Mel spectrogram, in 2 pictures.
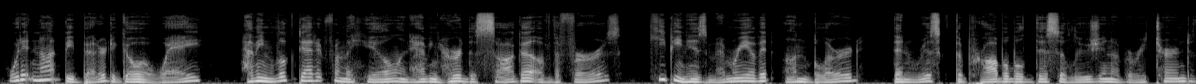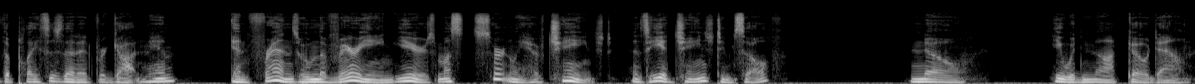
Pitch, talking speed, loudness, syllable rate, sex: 125 Hz, 165 wpm, -20 LUFS, 4.6 syllables/s, male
